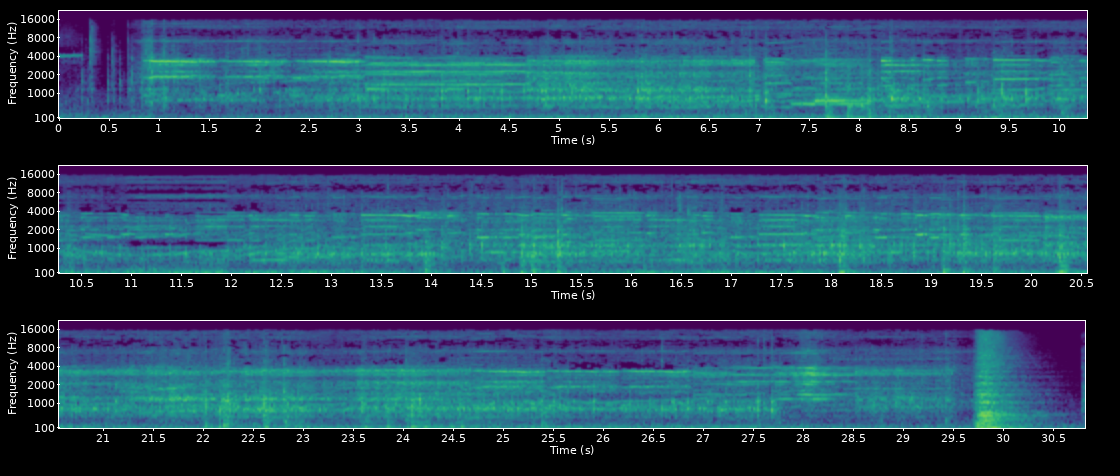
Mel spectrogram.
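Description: A tinny electronic melody of short beeping notes, the kind of tune a battery-operated toy train plays, with faint clicking underneath and a couple of louder knocks near the start and near the end.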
